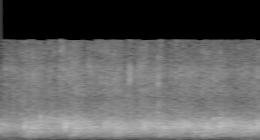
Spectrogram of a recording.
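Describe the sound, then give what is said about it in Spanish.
A crowd claps steadily for two seconds in loud applause to the Lord, a dense, even wash of many hands with no pauses, fairly loud throughout and no voices rising above it. “Cuánto le un aplauso fuerte al Señor.”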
